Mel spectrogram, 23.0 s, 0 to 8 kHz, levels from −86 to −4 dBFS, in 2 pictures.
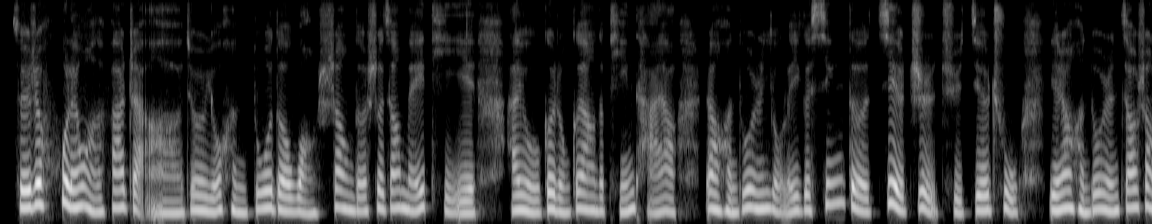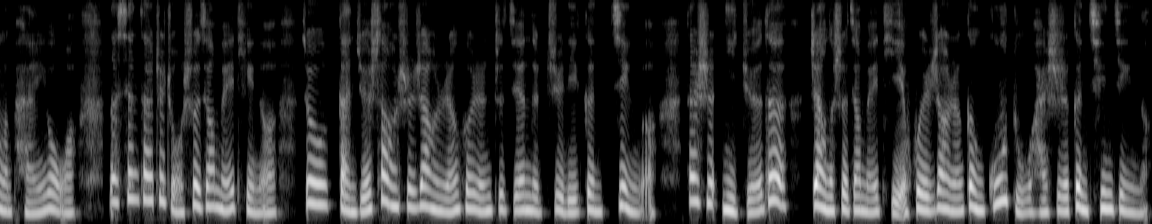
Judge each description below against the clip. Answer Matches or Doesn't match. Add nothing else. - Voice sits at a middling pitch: Doesn't match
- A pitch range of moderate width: Matches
